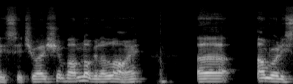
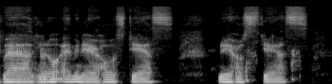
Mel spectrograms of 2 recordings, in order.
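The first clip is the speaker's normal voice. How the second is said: very soft, mild, gentle, soft-spoken voice; 4 semitones lower than usual. Retelling a compere asking a woman her job, quoting her very soft, gentle voice. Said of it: "she had one of those very gentle voices now, very very soft".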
